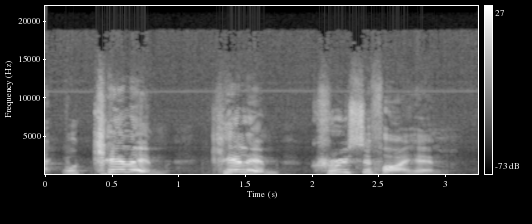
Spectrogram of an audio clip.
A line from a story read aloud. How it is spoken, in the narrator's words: they shouted back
